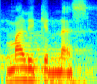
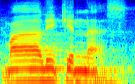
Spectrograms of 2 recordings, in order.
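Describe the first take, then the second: First: The first vowel is kept short. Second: The first vowel is drawn out long. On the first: "dibuang alif" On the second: "ditetapkan alifnya"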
